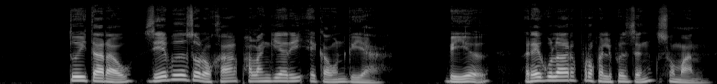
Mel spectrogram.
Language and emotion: Bodo, neutral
